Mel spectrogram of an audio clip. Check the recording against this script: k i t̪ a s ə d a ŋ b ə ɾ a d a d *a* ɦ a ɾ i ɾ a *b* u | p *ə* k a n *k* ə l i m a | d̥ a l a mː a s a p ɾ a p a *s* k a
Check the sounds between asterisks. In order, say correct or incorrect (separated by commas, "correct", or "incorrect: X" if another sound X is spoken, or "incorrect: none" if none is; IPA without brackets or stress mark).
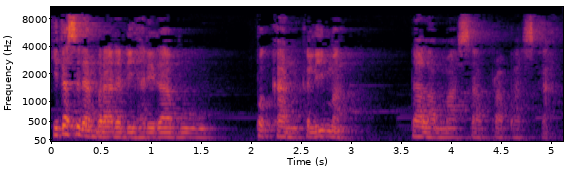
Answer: incorrect: i, correct, correct, correct, correct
